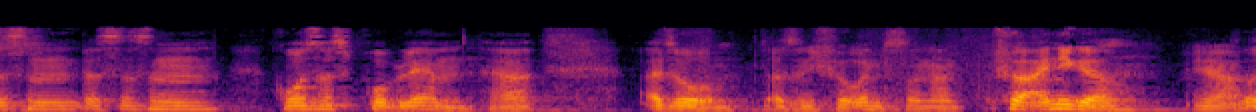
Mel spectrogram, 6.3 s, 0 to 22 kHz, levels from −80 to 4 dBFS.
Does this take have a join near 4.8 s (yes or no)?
yes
